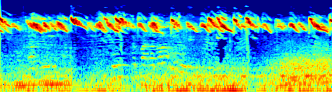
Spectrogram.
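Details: Oriental white-eye (pleci) song, clear ombyokan style used to prompt silent white-eyes to answer and sing: dense, rapid, high twittering phrases repeated almost without pause, several birds overlapping, faint low hum beneath.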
